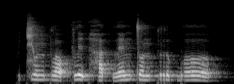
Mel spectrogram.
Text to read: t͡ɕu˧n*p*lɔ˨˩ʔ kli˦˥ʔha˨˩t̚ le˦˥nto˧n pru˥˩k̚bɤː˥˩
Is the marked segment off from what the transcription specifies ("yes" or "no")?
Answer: no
